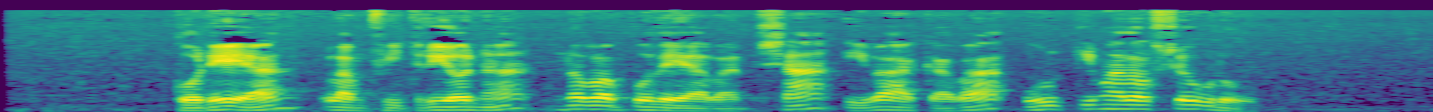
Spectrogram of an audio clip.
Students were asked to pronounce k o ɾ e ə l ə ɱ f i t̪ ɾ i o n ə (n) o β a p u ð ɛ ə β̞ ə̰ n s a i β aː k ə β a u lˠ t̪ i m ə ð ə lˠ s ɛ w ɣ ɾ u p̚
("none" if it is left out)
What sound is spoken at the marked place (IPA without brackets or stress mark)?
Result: n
